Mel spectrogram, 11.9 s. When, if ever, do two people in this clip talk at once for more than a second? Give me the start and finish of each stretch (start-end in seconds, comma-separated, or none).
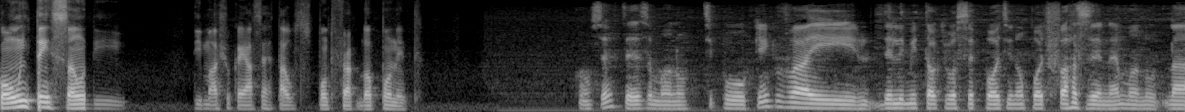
none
